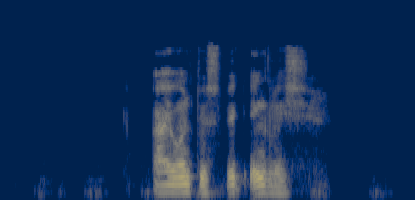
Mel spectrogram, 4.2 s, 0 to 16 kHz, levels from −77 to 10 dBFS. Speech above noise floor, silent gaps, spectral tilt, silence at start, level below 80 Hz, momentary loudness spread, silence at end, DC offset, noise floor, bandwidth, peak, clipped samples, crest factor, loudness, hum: 44 dB; none; -5 dB/octave; 1.55 s; -56 dBFS; 12 LU; 0.95 s; under 0.1%; -69 dBFS; 7.8 kHz; -8 dBFS; under 0.1%; 22 dB; -26 LUFS; none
